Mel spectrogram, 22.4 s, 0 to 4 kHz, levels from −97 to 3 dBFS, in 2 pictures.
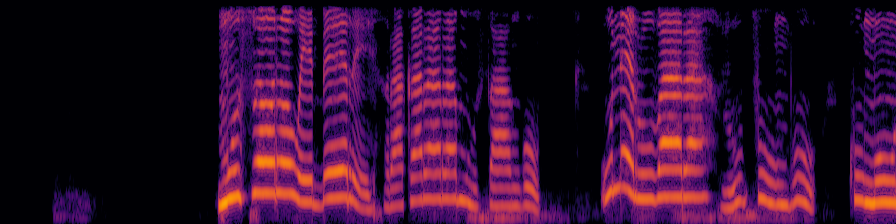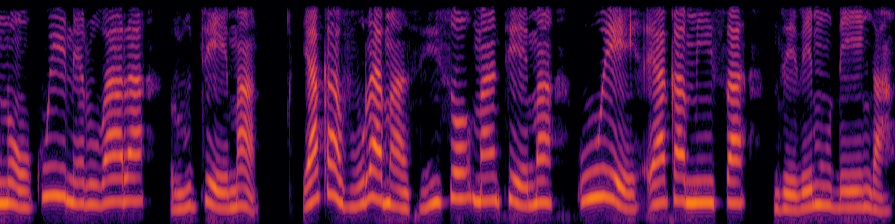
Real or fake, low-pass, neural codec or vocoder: fake; 3.6 kHz; codec, 16 kHz, 16 kbps, FreqCodec, larger model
